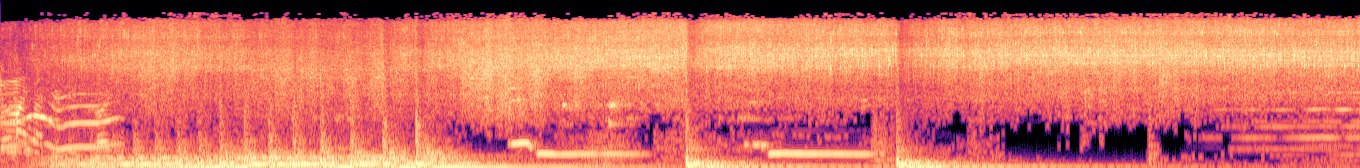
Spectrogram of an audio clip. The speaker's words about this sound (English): And now on OBE Radio, … with a journey into the rainforest with ….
